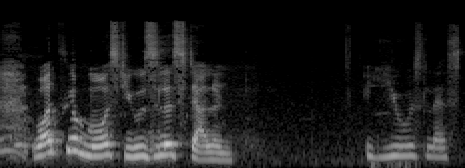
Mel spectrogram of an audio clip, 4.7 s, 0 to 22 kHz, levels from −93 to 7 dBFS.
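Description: Speech suppressed in double talk, 0.13 to 0.4 s: the voice dips by roughly 10 dB across about 200 ms, likely an echo canceller turning down both sides while they overlapped. Echo leak, 0.64 to 0.68 s and 1.85 to 1.89 s: faint scraps of the voice return 206 ms late, about 30 dB and then about 40 dB below the speech, likely residual loudspeaker echo the far end's canceller failed to remove.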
